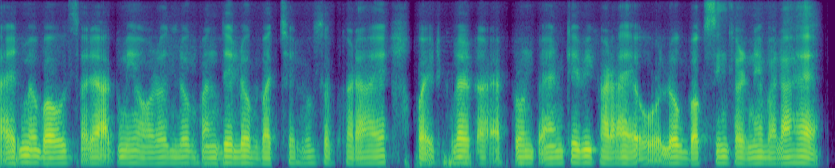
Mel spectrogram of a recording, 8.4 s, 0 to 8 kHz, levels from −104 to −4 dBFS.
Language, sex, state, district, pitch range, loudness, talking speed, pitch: Hindi, male, Himachal Pradesh, Shimla, 100-105 Hz, -21 LUFS, 210 wpm, 105 Hz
